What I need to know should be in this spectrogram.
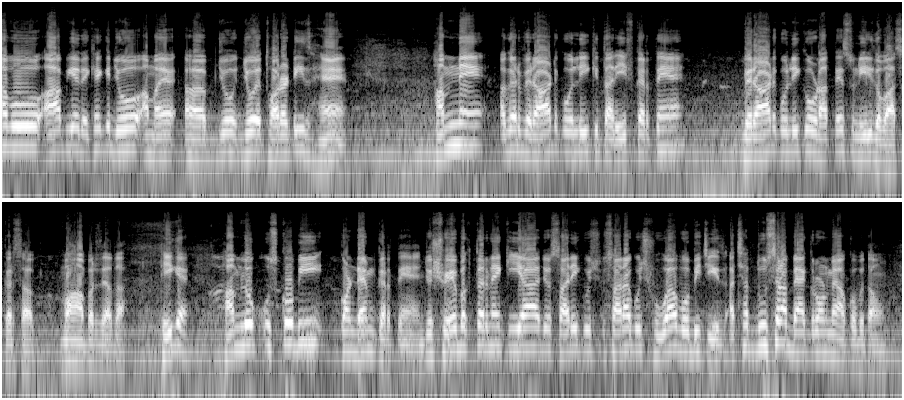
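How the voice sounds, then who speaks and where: A man argues fast and indignantly, his voice sitting fairly high. He hammers his points by repeating them. Faint traffic and street noise sit behind him. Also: fairly bright tone. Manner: indignant, emphatic, repeats phrases. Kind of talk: heated talk show discussion.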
